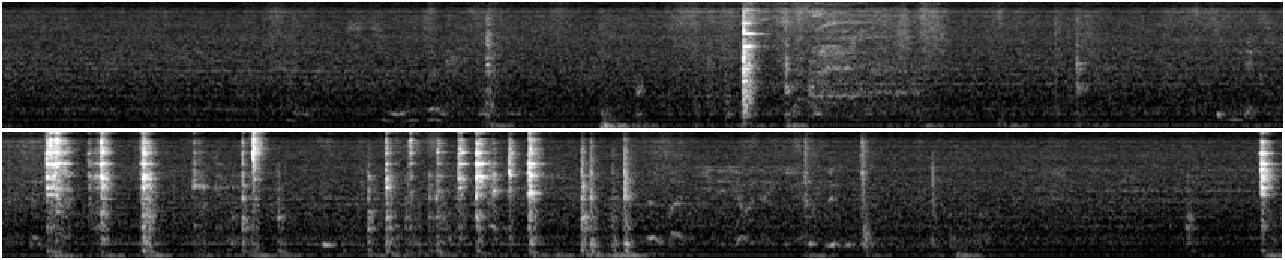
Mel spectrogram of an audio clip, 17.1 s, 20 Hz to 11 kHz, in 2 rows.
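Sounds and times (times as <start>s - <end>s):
metal tools clinking and clanking: 8.8s - 10.4s, 11.0s - 12.8s.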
